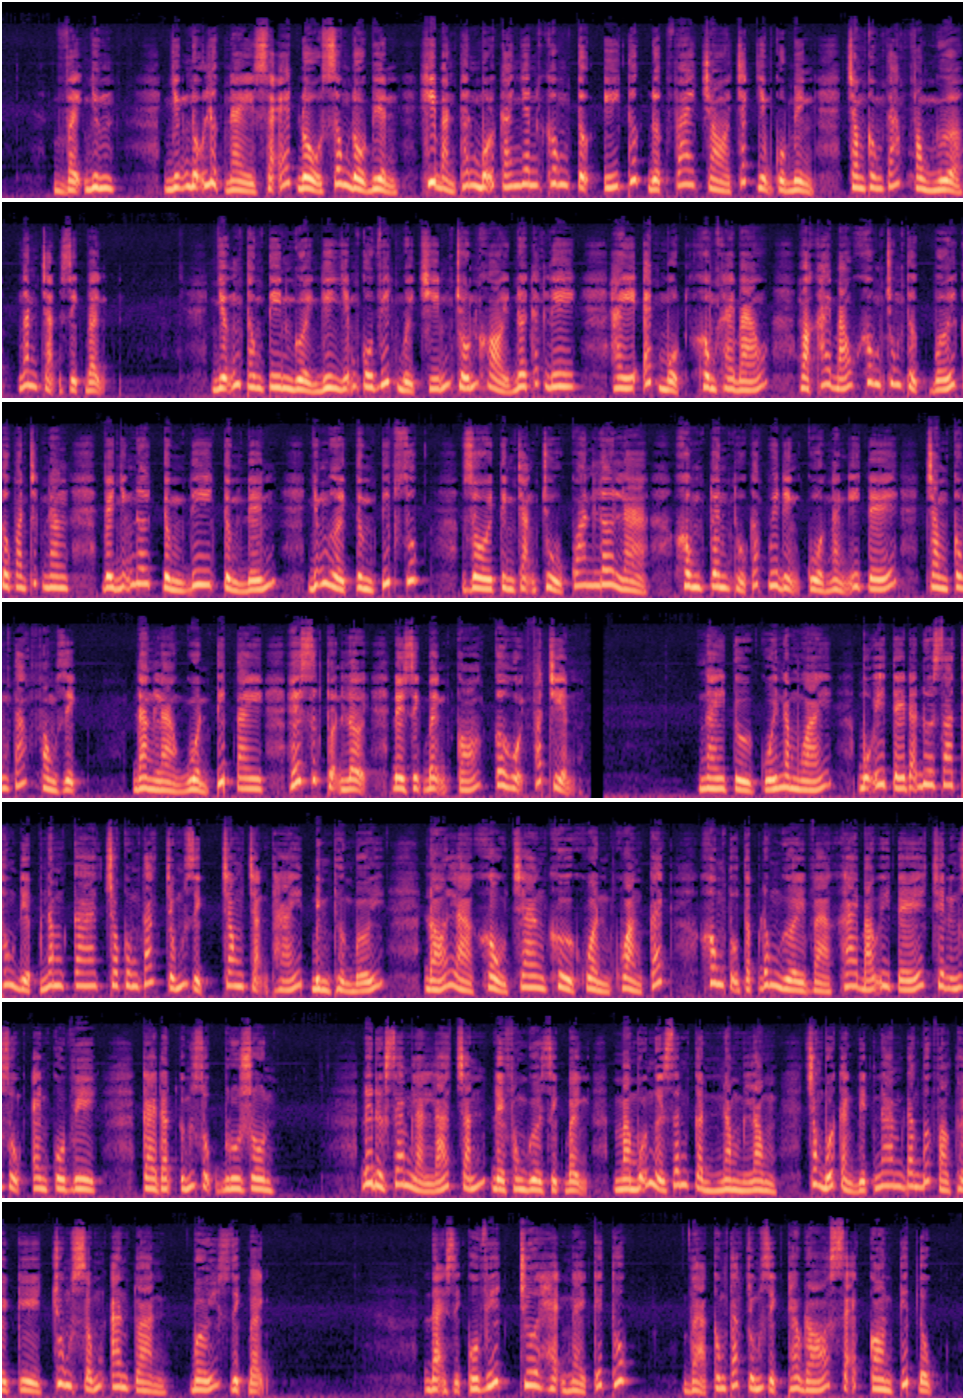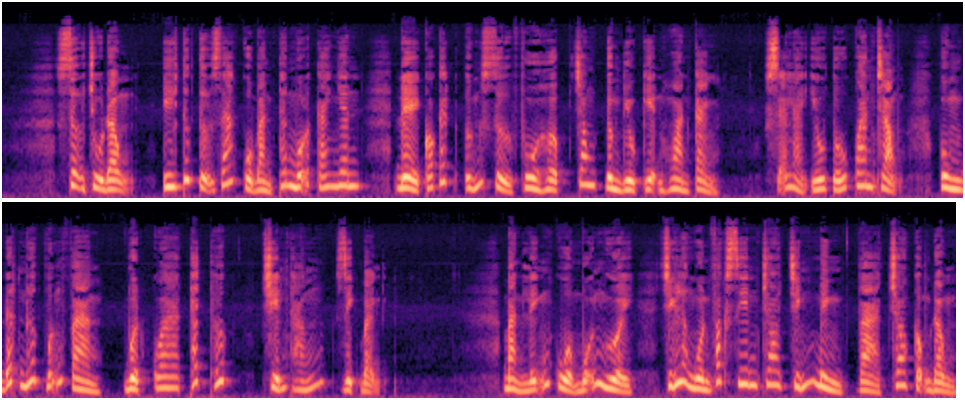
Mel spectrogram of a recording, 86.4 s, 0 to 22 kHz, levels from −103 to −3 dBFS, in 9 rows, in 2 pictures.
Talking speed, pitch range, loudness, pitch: 195 wpm, 185-260 Hz, -21 LUFS, 210 Hz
